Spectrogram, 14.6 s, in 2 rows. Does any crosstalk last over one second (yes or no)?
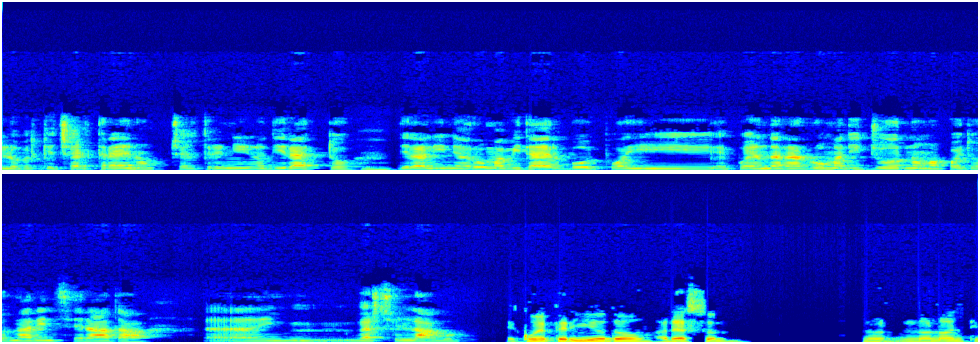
no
